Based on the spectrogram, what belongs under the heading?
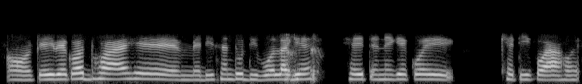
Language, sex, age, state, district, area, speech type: Assamese, female, 30-45, Assam, Dibrugarh, rural, conversation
